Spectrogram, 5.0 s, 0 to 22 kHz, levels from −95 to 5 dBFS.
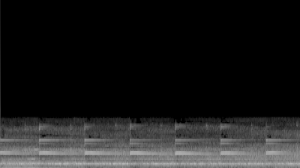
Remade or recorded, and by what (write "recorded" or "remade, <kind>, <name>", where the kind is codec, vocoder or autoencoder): recorded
